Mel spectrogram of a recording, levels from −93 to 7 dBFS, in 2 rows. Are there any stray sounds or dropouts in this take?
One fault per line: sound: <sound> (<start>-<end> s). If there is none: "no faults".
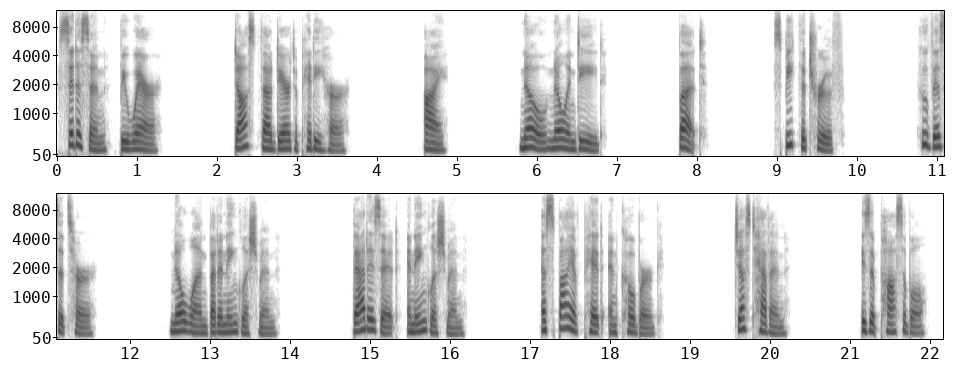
no faults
